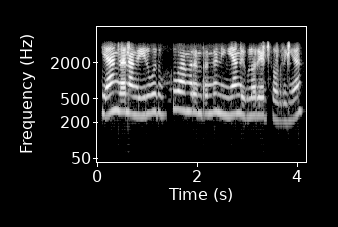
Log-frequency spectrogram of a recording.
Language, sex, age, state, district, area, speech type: Tamil, female, 30-45, Tamil Nadu, Tirupattur, rural, conversation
